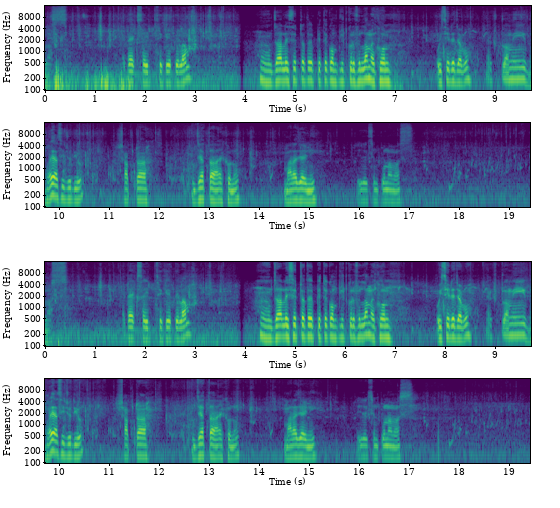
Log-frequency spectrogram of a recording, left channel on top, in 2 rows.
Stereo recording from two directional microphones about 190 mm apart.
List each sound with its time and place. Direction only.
1.6 s speech: centre (ahead or behind)
4.2 s speech: centre (ahead or behind)
5.7 s speech: 20° left (ahead or behind); by 8.5 s centre (ahead or behind)
8.8 s speech: 15° left (ahead or behind)
11.5 s speech: 20° left (ahead or behind)
12.5 s boat: 5° left (ahead or behind)
12.7 s speech: 15° left (ahead or behind)
16.0 s speech: centre (ahead or behind)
